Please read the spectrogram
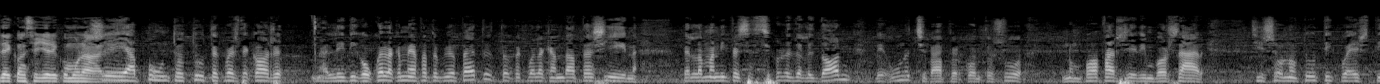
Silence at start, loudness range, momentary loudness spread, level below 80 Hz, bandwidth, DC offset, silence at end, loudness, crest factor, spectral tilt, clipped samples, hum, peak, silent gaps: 0 s; 4 LU; 12 LU; -36 dBFS; 10.5 kHz; under 0.1%; 0 s; -22 LUFS; 18 dB; -5 dB/octave; under 0.1%; none; -2 dBFS; none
